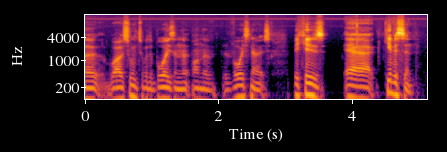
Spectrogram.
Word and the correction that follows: Sigurdsson: Sigurdsson. – I see. Butchered the man's name there.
